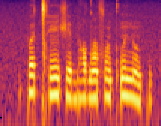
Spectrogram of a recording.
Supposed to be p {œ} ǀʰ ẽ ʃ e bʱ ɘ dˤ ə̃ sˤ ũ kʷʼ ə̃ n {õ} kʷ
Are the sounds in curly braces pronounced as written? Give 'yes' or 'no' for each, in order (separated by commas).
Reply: no, yes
